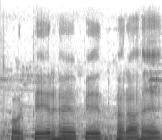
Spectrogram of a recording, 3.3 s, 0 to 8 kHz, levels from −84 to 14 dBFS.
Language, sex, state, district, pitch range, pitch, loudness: Hindi, male, Bihar, West Champaran, 100-120 Hz, 105 Hz, -16 LUFS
